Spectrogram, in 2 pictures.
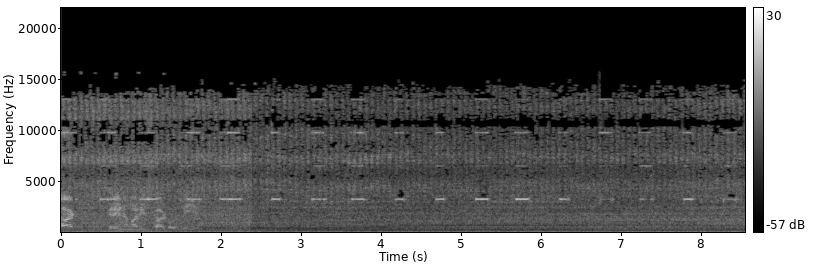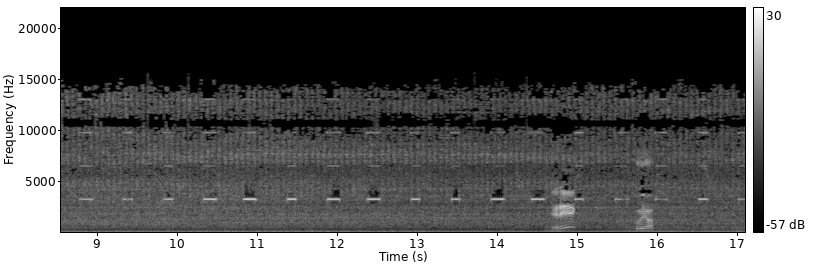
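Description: A heavy machine's engine rumbles steadily from inside its cab.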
